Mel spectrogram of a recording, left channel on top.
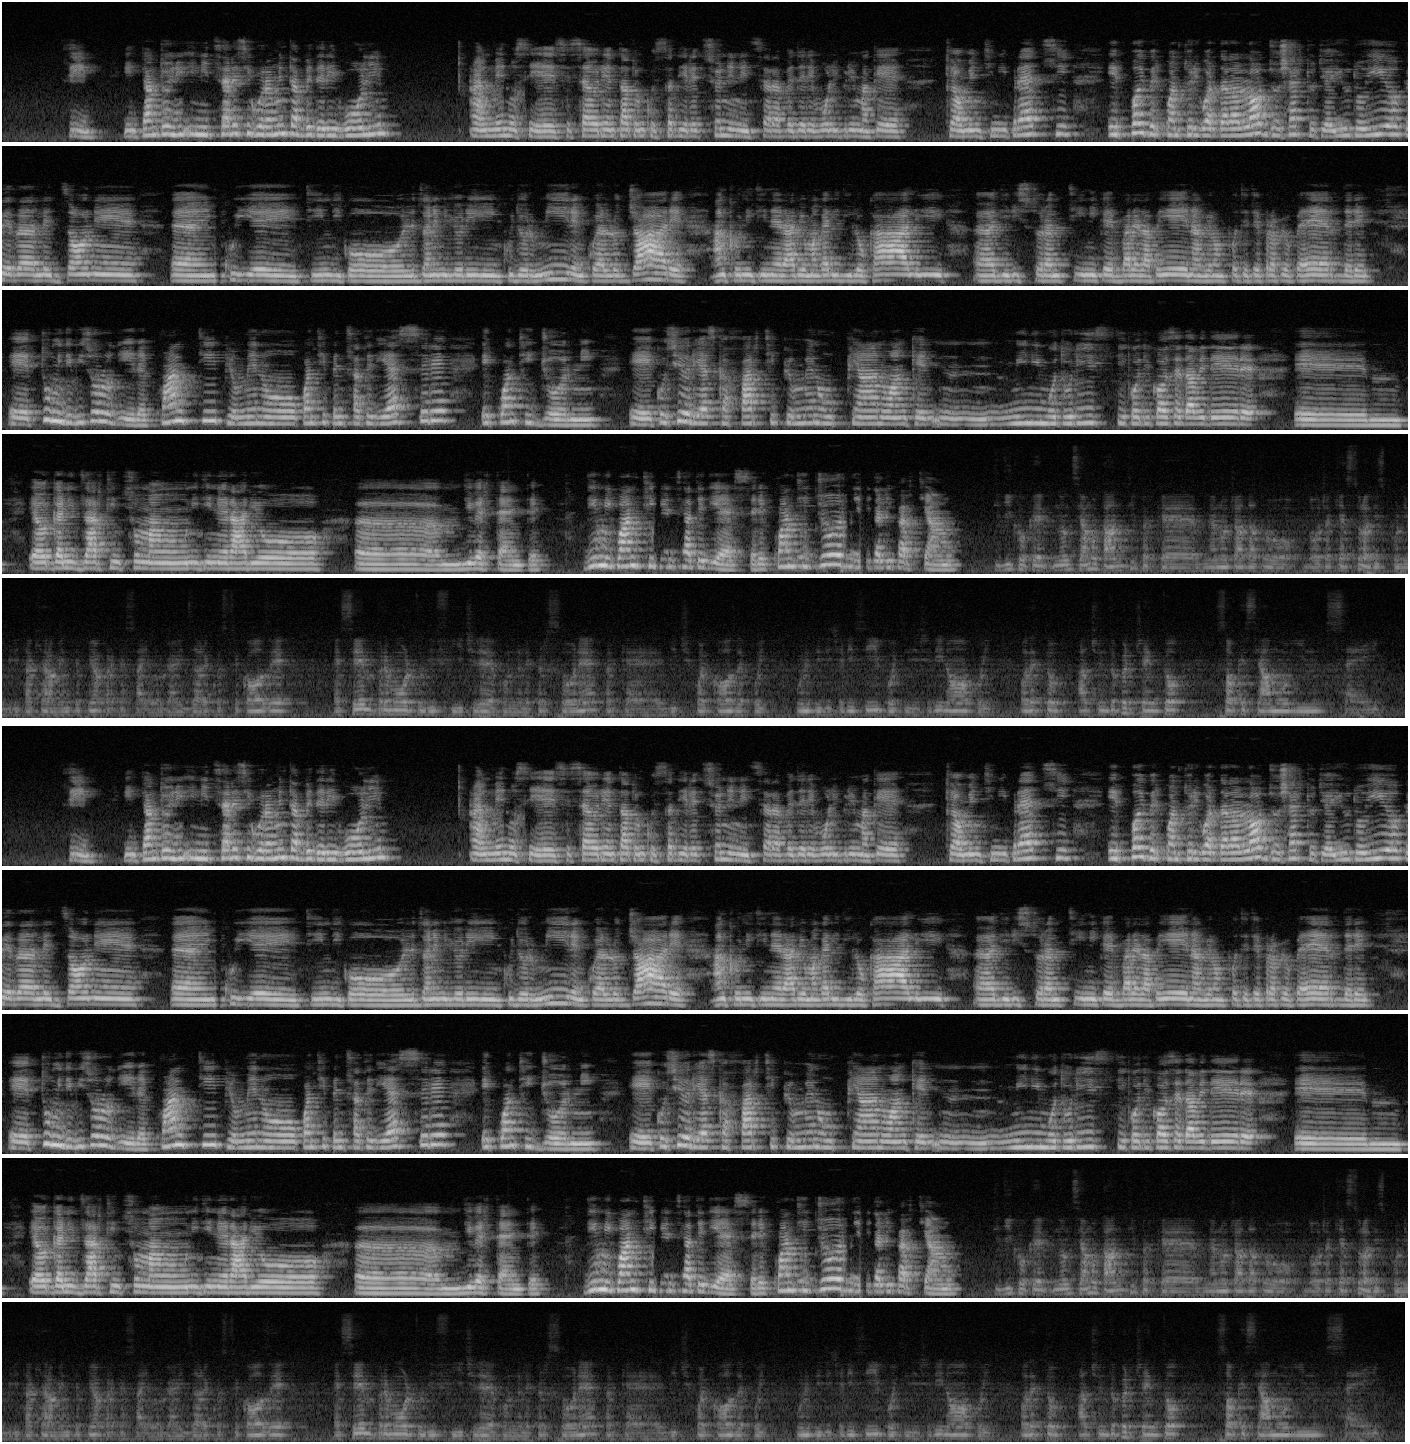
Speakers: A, on the right; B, on the left.
A: sì, intanto ini- iniziare sicuramente a vedere i voli, almeno se, se sei orientato in questa direzione, iniziare a vedere i voli prima che, che aumentino i prezzi. E poi per quanto riguarda l'alloggio, certo ti aiuto io per le zone eh, in cui eh, ti indico le zone migliori in cui dormire, in cui alloggiare, anche un itinerario magari di locali, eh, di ristorantini che vale la pena, che non potete proprio perdere Ehm, tu mi devi solo dire quanti più o meno quanti pensate di essere e quanti giorni, ehm, così io riesco a farti più o meno un piano anche, mhmm, minimo turistico di cose da vedere, ehm, e a organizzarti insomma un itinerario, ehm, divertente.
B: <laughs>
A: Dimmi
B: ah,
A: quanti
B: perfetto.
A: pensate di essere, quanti
B: Allora,
A: giorni e da lì partiamo.
B: Ti dico che non siamo tanti perché mi hanno già dato, ho già chiesto la disponibilità chiaramente prima perché sai, organizzare queste cose è sempre molto difficile con le persone perché dici qualcosa e poi uno ti dice di sì, poi ti dice di no, poi ho detto al 100% so che siamo in 6,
